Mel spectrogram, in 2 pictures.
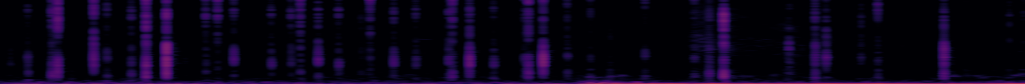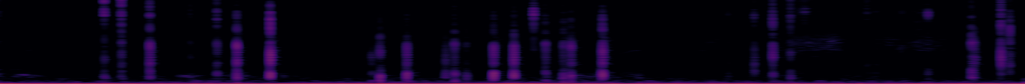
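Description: A small white soft plastic squeeze tube of hand cream, hollow and filled with cream, is tapped and scratched with long painted nails. Quick, uneven, sharp clicks and crinkly scratches sound over a steady low hum that grows slightly louder about three seconds in.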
